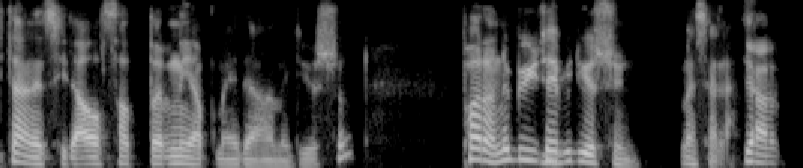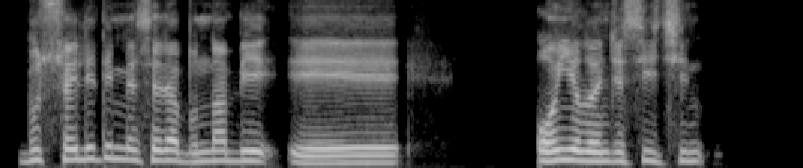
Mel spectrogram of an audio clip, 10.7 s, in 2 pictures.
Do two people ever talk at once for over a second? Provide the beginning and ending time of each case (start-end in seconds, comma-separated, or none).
none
